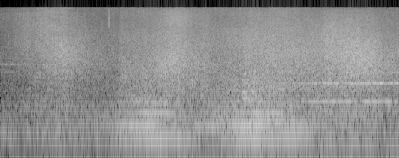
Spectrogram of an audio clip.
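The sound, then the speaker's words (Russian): A heavy rain downpour over a city, a dense, steady hiss that swells and eases in slow waves, with a faint low hum underneath and no talk. “Ливень покрыл город.”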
